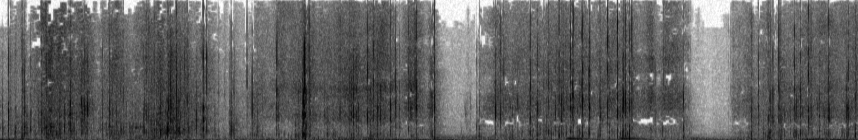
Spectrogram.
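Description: Long nails and fingertips squeeze and scratch the thin plastic wrapper of a tall, full stack of cotton pads. The result is a dense, bright crinkling with sharp, quick ticks and scratches. The crinkling eases briefly twice before picking up again.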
